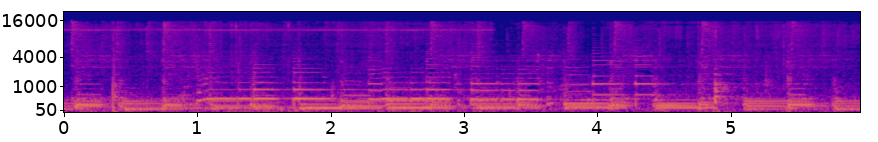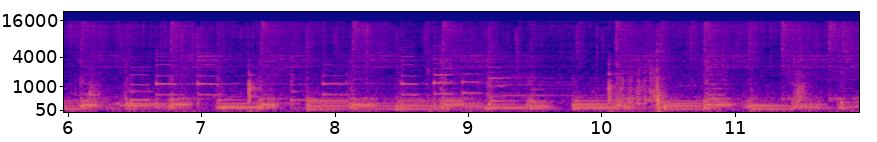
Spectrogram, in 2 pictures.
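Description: An omelette cooks gently in a pan with a soft, steady sizzle. The sizzle runs throughout under prominent background music with melodic notes and a beat.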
